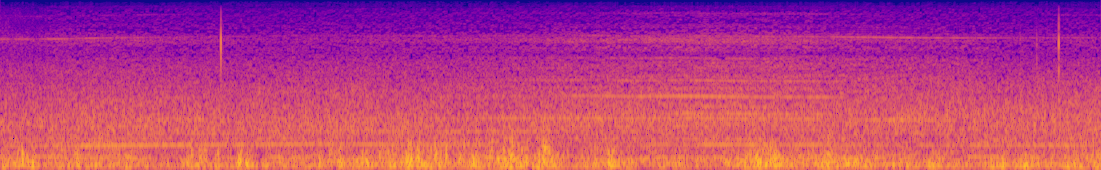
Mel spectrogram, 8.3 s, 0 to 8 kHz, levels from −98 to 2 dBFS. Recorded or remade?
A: recorded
